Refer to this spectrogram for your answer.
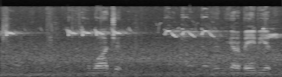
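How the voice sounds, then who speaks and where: There is noticeable background noise and audible room echo around the man speaking. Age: 60s. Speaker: paver sealing contractor demonstrating products. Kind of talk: outdoor product demonstration. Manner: casual, halting with fillers.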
